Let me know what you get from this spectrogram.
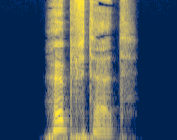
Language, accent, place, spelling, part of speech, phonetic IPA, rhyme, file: German, Germany, Berlin, hüpftet, verb, [ˈhʏp͡ftət], -ʏp͡ftət, De-hüpftet.ogg
- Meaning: inflection of hüpfen: 1. second-person plural preterite 2. second-person plural subjunctive II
